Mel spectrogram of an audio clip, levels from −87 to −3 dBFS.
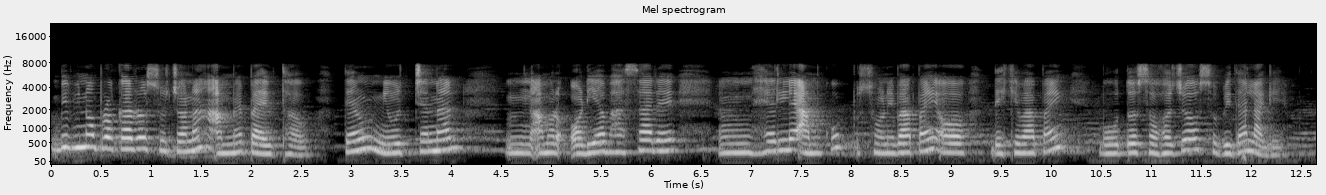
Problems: constant background noise, continuous background conversations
